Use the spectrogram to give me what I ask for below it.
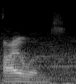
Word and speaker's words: Ylands: It's YLANDS. Y-lands. But they pronounce it islands.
